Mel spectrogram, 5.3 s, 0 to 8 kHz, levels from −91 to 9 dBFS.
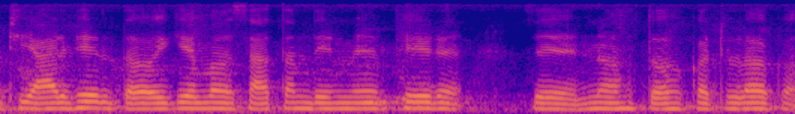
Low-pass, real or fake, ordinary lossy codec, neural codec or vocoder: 7.2 kHz; real; Opus, 32 kbps; none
